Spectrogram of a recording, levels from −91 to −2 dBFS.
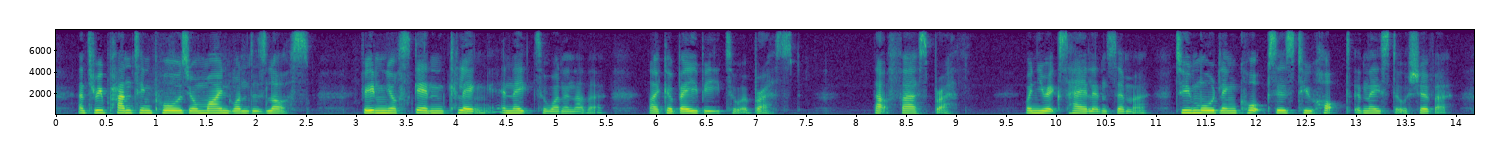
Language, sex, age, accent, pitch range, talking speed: English, female, 20-39, British, 195-220 Hz, 165 wpm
